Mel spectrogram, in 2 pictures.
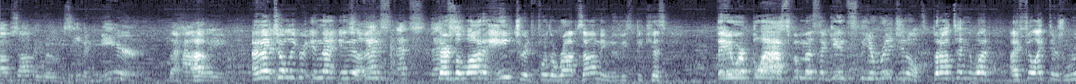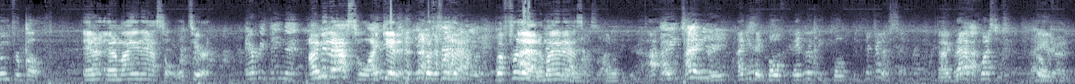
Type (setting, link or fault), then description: setting, busy venue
